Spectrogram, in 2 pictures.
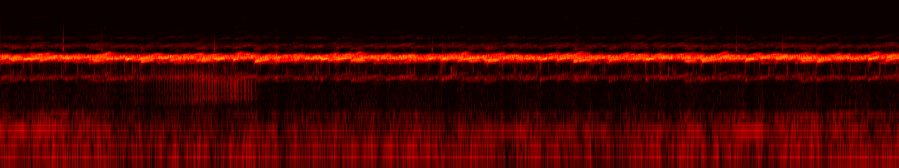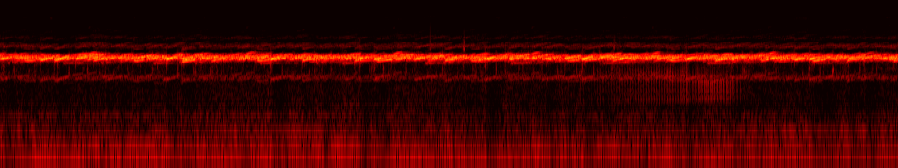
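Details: Night chorus of spring peepers at a frog pond in early spring: countless high peeps blend into a continuous piercing trill, broken twice by short, lower raspy bursts near the start and toward the end.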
